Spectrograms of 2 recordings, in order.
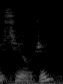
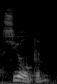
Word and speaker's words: Soran: pleasant to meet you seorin it's uh soran I apologize pronouncing your name incorrectly uh so we will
